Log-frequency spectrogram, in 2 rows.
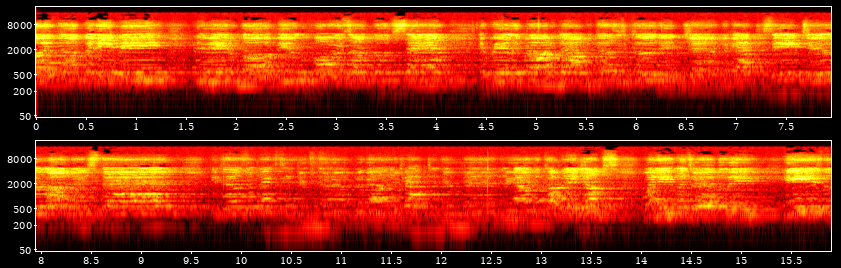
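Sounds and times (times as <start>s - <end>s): women singing in harmony: 0.0s - 15.9s
low voice line: 10.2s - 12.4s.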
